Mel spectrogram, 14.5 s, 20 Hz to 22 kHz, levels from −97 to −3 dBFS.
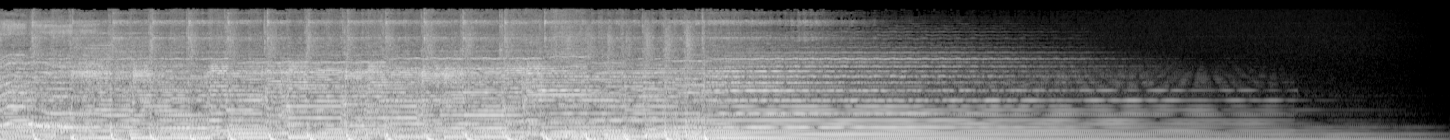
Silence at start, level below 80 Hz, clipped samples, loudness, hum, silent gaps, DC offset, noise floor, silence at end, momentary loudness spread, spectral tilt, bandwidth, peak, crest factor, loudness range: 0 s; -22 dBFS; under 0.1%; -12 LUFS; 50 Hz at -35 dBFS; none; under 0.1%; -51 dBFS; 1.8 s; 18 LU; -4 dB/octave; 17 kHz; 0 dBFS; 14 dB; 16 LU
